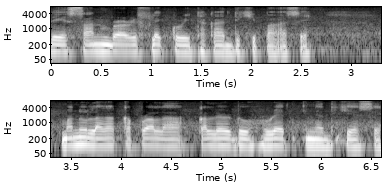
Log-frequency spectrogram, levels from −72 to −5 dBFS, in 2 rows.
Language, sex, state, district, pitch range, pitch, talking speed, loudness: Nagamese, male, Nagaland, Kohima, 100-105 Hz, 105 Hz, 165 wpm, -15 LUFS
